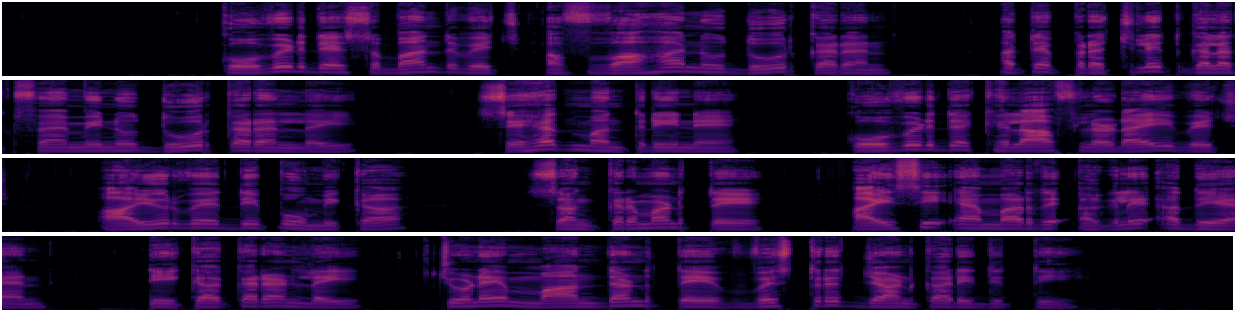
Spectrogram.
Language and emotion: Punjabi, neutral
